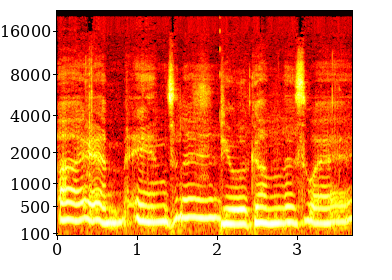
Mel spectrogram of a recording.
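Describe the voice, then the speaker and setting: An actor playing a very old, officious but not unfriendly butler in a live radio play, formal and deliberate. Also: male voice, very high-pitched, steady tone, dark tone, faint music behind, exaggerated voice. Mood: stiffly formal. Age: older.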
